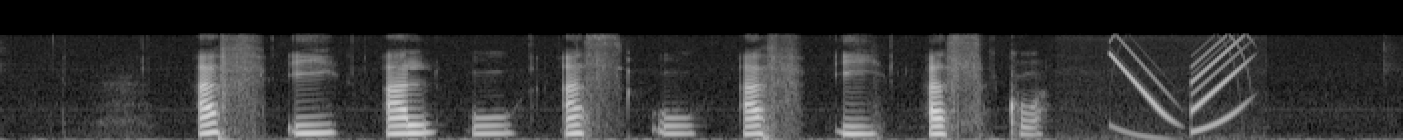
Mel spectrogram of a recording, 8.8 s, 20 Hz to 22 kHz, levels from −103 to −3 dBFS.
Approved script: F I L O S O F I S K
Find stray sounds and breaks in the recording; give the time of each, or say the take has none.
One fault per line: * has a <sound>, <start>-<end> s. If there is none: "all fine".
* has a chirp, 6.9-7.9 s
